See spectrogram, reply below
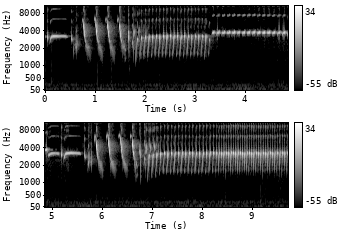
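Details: Red canary singing in a garden with purple azaleas: quick descending slurred notes, then a long fast trill, a steady high whistle, more slurred notes and a closing rolling trill.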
